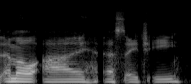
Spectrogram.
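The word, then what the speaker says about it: Moishe: wild thing okay uh moish i think i'm pronouncing it's m-o-i-s-h-e i think that's moish uh is the wild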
